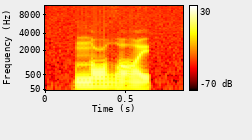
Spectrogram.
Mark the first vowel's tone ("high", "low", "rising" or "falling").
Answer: high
